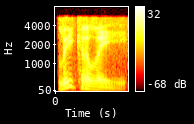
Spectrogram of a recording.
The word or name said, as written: leakily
